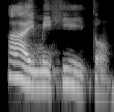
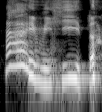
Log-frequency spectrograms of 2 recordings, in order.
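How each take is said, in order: First: Slow, soft motherly sigh of words; tender mother. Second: Slow, loud mock reproach; exasperated mother. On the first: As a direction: draw it out softly over your little boy. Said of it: "cuando las mamás". (mamá tierna, lento y suave) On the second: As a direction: draw it out loudly, as if he's a scatterbrain. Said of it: "Cabeza de chorlito". (mamá exasperada, fuerte y alargado) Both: Shown as a demonstration.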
